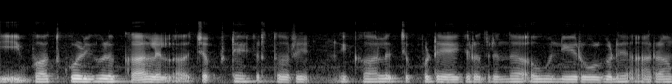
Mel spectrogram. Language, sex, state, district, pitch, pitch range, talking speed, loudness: Kannada, male, Karnataka, Belgaum, 120 Hz, 115-130 Hz, 115 wpm, -19 LUFS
